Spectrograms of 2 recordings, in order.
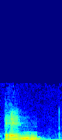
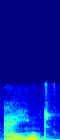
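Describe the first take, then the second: First: The final T sound is left off. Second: The final T sound is clearly pronounced.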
